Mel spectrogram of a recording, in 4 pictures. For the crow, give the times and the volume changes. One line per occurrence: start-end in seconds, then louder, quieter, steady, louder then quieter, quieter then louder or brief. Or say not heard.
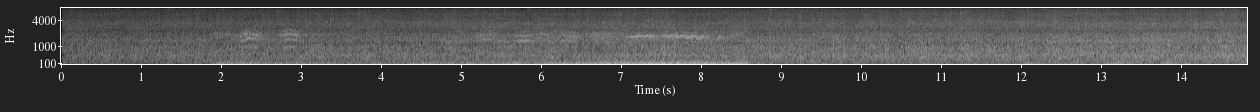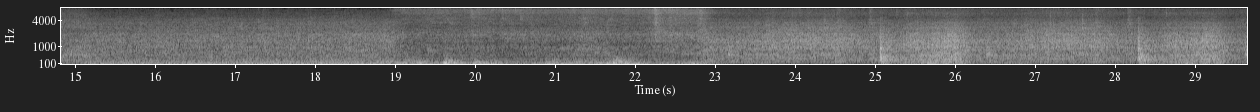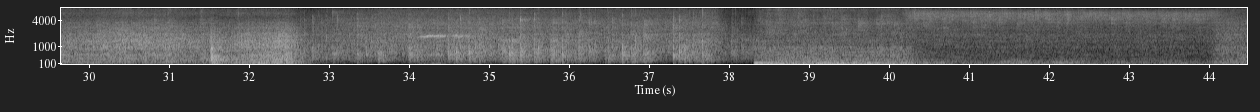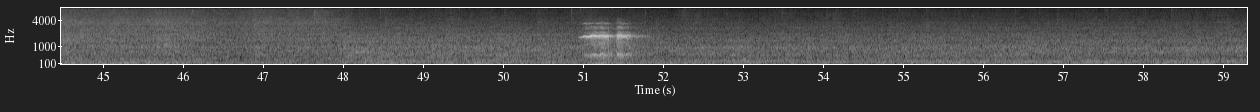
1.9-8.6 quieter then louder.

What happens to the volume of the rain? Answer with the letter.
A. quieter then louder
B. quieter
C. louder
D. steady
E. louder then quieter
E.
